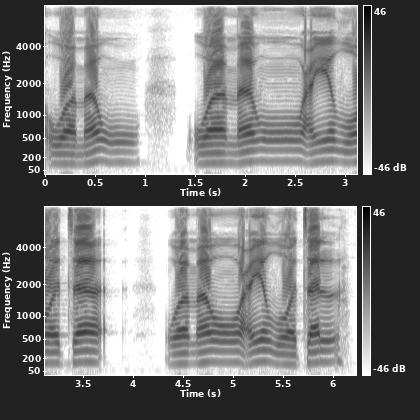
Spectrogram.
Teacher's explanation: baca Nin ketika huruf ya didahulukan dengan fathah maka cara membacanya sempurnakan daripada makharij huruf wau dengan memonyongkan bibir kita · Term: bacaan Lin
